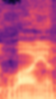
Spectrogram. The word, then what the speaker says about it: Lyon: which was called The Lion Heart Diet or the Leon Heart Diet l-y-o-n but most from Lyon France but most people pronounce it lion there that diet in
